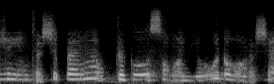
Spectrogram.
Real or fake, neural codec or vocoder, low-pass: fake; codec, 44.1 kHz, 0.9 kbps, DAC; 14.4 kHz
